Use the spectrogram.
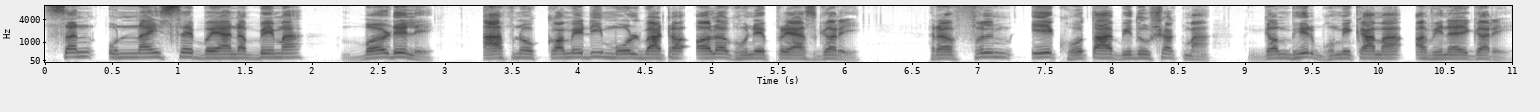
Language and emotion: Nepali, neutral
